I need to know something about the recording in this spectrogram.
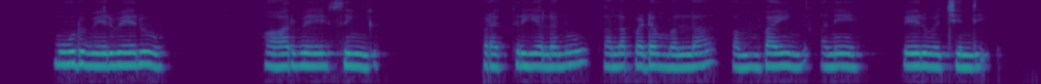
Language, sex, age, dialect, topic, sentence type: Telugu, female, 56-60, Southern, agriculture, statement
